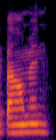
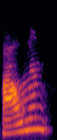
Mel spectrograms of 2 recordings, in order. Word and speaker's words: Balman: miss Bowman good morning good morning it's Balman two on these things I'm just gonna call plth Independent um that's probably a lot easier um you pronounce it Balman Balman yes sir I'll make that change Mr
